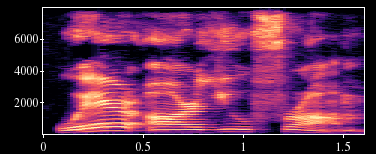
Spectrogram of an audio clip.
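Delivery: slow, careful English question; slow model reading. Shown as a demonstration. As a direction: model it slowly for repetition. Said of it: "با من تکرار کنید".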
